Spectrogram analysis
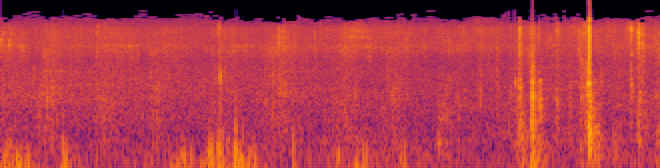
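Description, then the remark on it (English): A car door is handled, with low rumbling thumps followed by a few sharp latch clicks and knocks near the end. No one speaks. “Door.”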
